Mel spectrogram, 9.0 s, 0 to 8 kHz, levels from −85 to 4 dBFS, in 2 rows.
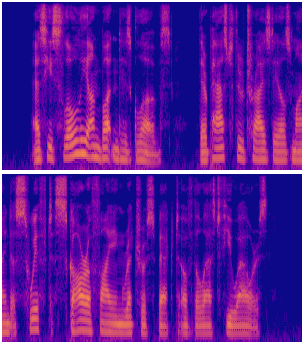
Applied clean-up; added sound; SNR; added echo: none; none; none; none.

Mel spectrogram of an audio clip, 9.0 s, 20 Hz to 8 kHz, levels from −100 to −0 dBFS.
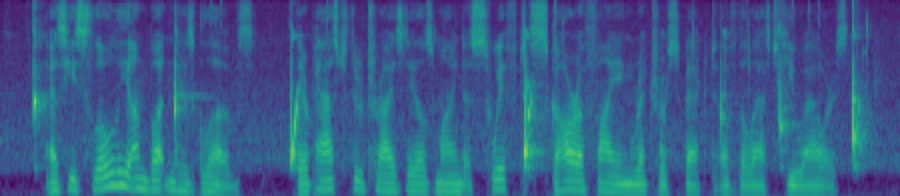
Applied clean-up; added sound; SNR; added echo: none; Raindrop / Drip; -4 dB; none.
